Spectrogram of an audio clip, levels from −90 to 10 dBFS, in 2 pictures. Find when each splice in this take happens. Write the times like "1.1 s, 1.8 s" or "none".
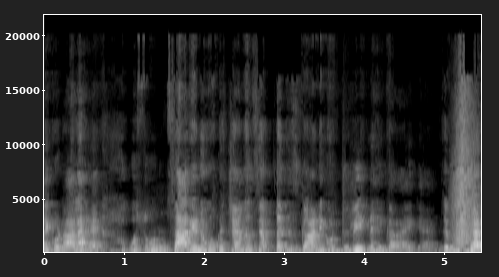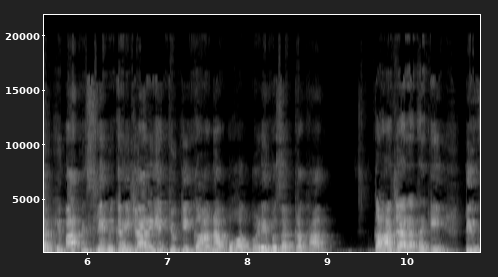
5.1 s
